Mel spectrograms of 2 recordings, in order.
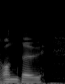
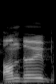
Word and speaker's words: Onbu: Onbu is how it's spelt. I think it's pronounced Onbu.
